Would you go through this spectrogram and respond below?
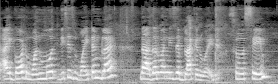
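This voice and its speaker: Young woman, husky and a bit sick, fairly high voice, echoey room. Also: a little mellow. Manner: chatty, repetitive, showing items to camera. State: feverish, coughing and clearing throat. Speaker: vlogger. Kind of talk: casual shopping haul vlog. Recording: echoey room, faint noise.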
